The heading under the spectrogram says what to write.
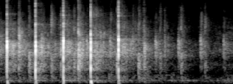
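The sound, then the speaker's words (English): A church audience claps hands for everyone for being there, with a few sharp, steady beats standing out at first before the applause loosens into scattered, softer claps from the crowd. “Let's give everybody a hand clap now for being here.”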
